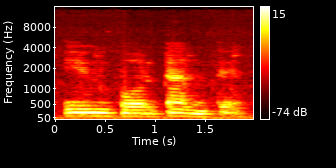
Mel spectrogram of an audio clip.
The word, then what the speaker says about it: importante: important becomes importante, importante. Where's the stress there? Seems like the stress is on the O. Importante. In the second last.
